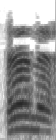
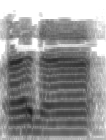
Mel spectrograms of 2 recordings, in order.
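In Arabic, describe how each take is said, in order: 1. الحركة الأخيرة قصيرة، إذا وُصلت بالكلمة التي بعدها. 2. الحركة الأخيرة طويلة، عند الوقف. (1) "فتحذف الألف وصلا هكذا" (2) "وعند الوقف يثبت الألف هكذا"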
